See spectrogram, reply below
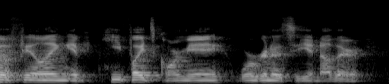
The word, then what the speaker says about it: Cormier: Like, good fighters like Cormier, or is that how you pronounce it? – Yeah, Cormier.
